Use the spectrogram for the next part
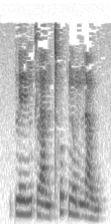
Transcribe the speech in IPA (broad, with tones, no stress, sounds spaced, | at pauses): p l eː˦˥ ŋ k l a˨˩ n tʰ o˥˩ k̚ n o˧ m n a˨˩ w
